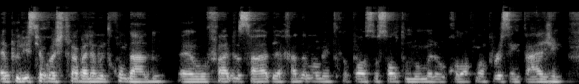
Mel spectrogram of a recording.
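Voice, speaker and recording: At a very fast pace, a man talks with a medium pitch and a somewhat breathy voice. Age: 20s. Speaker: Gen Z researcher and journalist. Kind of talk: casual podcast conversation. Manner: animated.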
